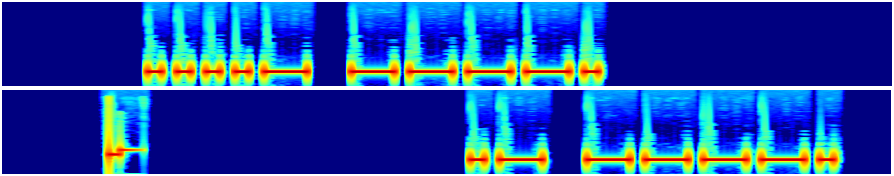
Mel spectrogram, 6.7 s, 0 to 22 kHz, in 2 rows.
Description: Morse code, heard as a keyed tone, about 22 wpm, 700 Hz. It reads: 49 A9
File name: practice / 22wpm / Two Letter-Number Combinations - 22wpm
